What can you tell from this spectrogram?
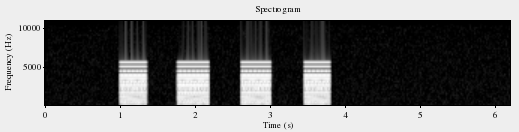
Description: Train horn signal, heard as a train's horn. 4 short. On North American railways: a request for a signal to be given or repeated.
